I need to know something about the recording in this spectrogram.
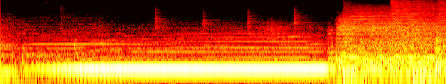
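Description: Distorted electric guitar holds one sustained low note while four even drum ticks sound about half a second apart, a count-in. Then the full raw-punk band of guitar and drum kit comes in together near the end.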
